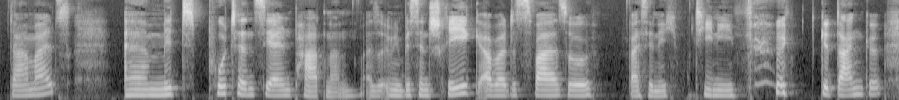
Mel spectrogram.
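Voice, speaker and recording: An ordinary speaking voice from a woman, fairly low in pitch with ordinary pitch variation and a fairly slow pace, on a very clean recording with a silent background. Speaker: interviewee telling couple's story. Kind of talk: personal storytelling.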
